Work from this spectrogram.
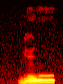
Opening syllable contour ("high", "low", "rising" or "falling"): low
